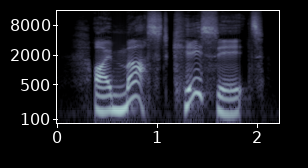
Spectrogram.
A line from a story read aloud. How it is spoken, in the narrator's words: said happily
